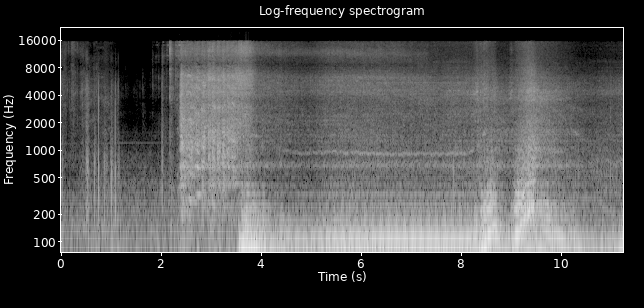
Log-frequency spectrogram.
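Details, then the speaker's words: Ford Falcon/LTD-family V8 after the mass airflow sensor was reinstalled: brief crank, clean catch, smooth steady idle and two crisp even throttle blips; normal start and rev. "and that's the sound we all love anyway"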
